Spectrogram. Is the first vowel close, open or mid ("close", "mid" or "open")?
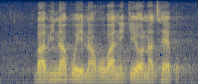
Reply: open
